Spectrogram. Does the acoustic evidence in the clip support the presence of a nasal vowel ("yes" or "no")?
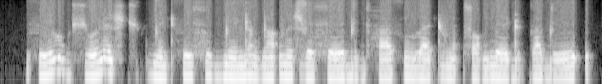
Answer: yes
